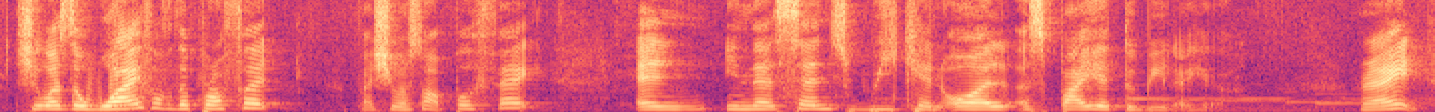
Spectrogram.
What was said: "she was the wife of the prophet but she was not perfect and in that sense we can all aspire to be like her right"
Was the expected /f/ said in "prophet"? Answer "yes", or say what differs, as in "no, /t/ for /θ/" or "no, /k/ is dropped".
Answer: yes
